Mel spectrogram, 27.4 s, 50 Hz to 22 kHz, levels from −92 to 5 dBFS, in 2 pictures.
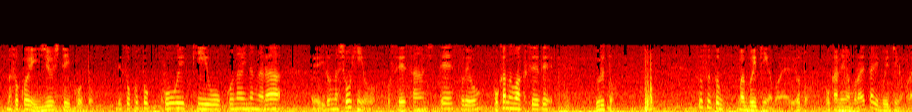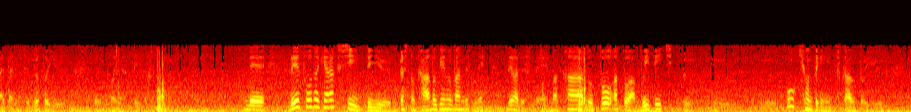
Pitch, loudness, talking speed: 140 Hz, -23 LUFS, 345 characters per minute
